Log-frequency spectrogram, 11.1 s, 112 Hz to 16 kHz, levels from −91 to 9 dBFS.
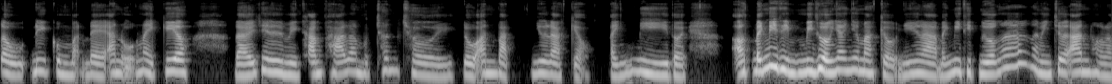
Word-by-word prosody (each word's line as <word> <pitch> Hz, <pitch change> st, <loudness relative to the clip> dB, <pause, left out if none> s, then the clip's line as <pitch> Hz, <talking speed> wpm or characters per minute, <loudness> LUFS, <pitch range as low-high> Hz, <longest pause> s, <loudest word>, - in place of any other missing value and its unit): đầu 200 Hz, -5 st, -1 dB
đi 240 Hz, +1 st, -3 dB
cùng 220 Hz, -3 st, -4 dB
bạn 195 Hz, +1 st, -7 dB
bè 195 Hz, -2 st, -1 dB
ăn 220 Hz, +4 st, -1 dB
uống 225 Hz, +1 st, -5 dB
này 220 Hz, -5 st, -2 dB
kia. 245 Hz, -1 st, +4 dB, 0.5 s
Đấy, 190 Hz, +2 st, +1 dB
cho 265 Hz, -, -1 dB
nên 235 Hz, -1 st, +3 dB
là -, -, 0 dB
mình 195 Hz, -1 st, -1 dB
khám 210 Hz, 0 st, 0 dB
phá 205 Hz, 0 st, -1 dB
ra 240 Hz, 0 st, -3 dB
một 215 Hz, -2 st, -3 dB
chân 255 Hz, 0 st, -7 dB
trời 185 Hz, -5 st, -5 dB
đồ 190 Hz, -2 st, 0 dB
ăn 215 Hz, +3 st, 0 dB
vặt 195 Hz, -4 st, -3 dB, 0.2 s
như 215 Hz, +1 st, -2 dB
là, 195 Hz, -3 st, 0 dB
kiểu, 175 Hz, -, -7 dB, 0.3 s
bánh 195 Hz, +7 st, -4 dB
mì 205 Hz, -5 st, +1 dB
rồi 185 Hz, -2 st, -2 dB, 0.5 s
ờ, 200 Hz, +3 st, +2 dB
bánh 240 Hz, +2 st, +5 dB
mì 320 Hz, -1 st, +9 dB
thì 275 Hz, -3 st, +6 dB
bình 225 Hz, +2 st, +4 dB
thường 245 Hz, -5 st, +8 dB
nha 255 Hz, -, +2 dB
nhưng 255 Hz, 0 st, 0 dB
mà, 230 Hz, -2 st, +2 dB
kiểu 180 Hz, -5 st, -3 dB
như 210 Hz, +3 st, -2 dB
là, 200 Hz, -3 st, +1 dB
bánh 185 Hz, +4 st, -3 dB
mì 240 Hz, -, +1 dB
thịt 220 Hz, -2 st, -5 dB
nướng 205 Hz, +1 st, +2 dB
á, 310 Hz, +5 st, -1 dB
là 285 Hz, -, -3 dB
mình 210 Hz, -2 st, 0 dB
chưa 240 Hz, -, 0 dB
ăn, 230 Hz, +1 st, +2 dB
hoặc 225 Hz, -3 st, -4 dB
là 185 Hz, -, -5 dB
215 Hz, 280 wpm, -21 LUFS, 195-235 Hz, 0.5 s, mì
